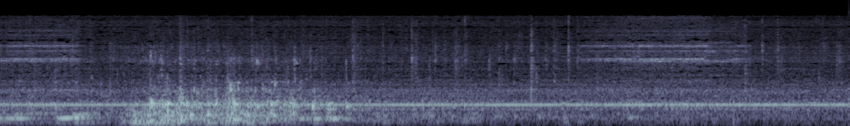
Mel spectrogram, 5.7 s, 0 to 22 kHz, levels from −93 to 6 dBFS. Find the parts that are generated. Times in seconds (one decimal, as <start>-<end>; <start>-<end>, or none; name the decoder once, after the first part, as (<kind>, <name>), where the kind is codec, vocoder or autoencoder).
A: none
